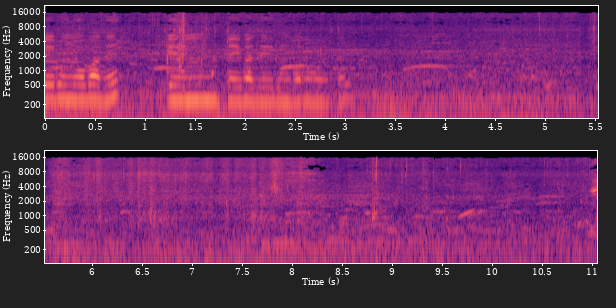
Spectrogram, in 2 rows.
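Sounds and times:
small water splashes: 0:00.0 - 0:11.0.

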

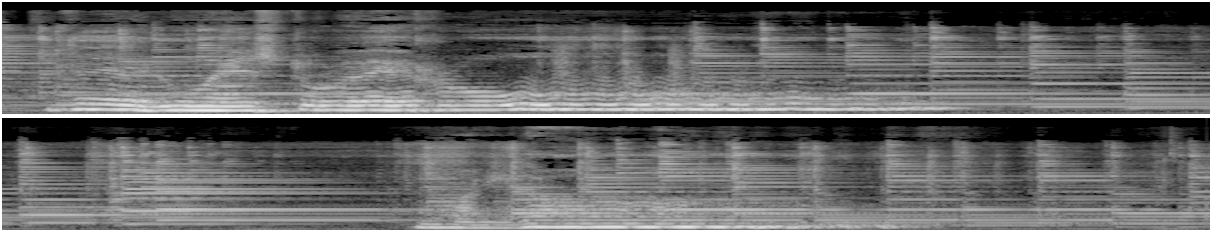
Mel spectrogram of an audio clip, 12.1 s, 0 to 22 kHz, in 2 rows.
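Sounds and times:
plucked acoustic guitar run: 0:00.0 - 0:12.0.

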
